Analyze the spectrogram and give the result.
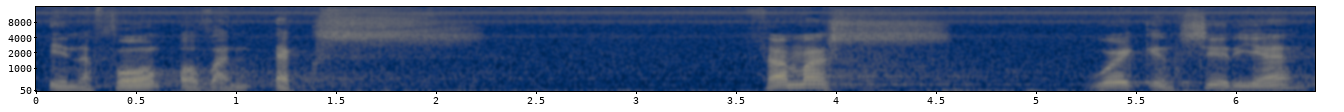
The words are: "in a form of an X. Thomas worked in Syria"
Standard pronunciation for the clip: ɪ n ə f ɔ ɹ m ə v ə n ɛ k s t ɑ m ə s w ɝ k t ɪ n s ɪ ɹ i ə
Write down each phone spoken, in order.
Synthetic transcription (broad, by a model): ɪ n ə f ɔ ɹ m ə v ə n ɛ k s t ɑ m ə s w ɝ k ɪ n s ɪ ɹ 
